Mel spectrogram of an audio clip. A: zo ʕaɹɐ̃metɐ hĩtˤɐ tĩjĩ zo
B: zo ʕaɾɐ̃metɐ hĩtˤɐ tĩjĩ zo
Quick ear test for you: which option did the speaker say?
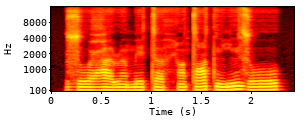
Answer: A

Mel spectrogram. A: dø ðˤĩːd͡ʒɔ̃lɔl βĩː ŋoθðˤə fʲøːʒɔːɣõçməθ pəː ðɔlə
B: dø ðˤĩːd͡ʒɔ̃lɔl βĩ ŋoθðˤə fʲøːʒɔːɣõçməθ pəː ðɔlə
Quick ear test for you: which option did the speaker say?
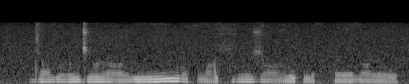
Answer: A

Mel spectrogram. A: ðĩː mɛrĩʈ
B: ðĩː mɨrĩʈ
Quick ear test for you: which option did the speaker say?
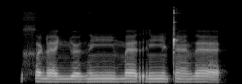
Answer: A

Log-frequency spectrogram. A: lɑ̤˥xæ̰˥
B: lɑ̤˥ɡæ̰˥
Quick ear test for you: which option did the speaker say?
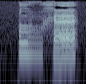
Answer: A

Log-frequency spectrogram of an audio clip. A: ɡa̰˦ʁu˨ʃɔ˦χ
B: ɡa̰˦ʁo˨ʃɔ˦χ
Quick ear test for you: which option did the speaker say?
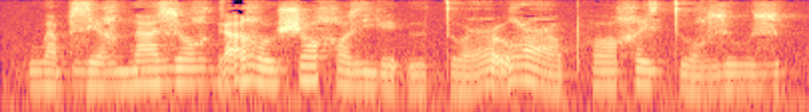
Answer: A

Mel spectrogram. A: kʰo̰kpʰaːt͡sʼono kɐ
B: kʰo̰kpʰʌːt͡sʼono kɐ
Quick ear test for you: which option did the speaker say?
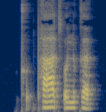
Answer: A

